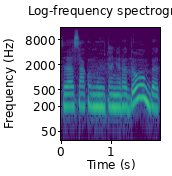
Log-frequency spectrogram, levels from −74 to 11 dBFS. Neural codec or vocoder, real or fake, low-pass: none; real; 14.4 kHz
